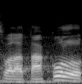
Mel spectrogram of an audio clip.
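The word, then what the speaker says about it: ولا تقل: Idgham bila gunah. Bacanya harus wala takul kalau kita baca.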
